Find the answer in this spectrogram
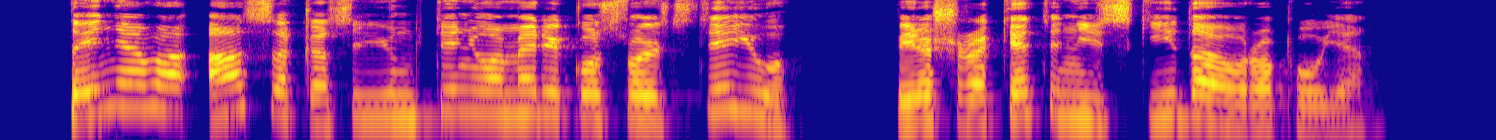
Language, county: Lithuanian, Kaunas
